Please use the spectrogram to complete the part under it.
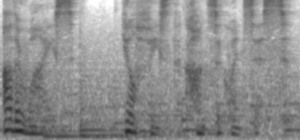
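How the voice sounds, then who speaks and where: A woman's voice: sits low, takes it slowly. A woman acting a stern, guarded noble lady in a video game, formal, cautious and commanding. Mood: threatening. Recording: game music behind dialogue.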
